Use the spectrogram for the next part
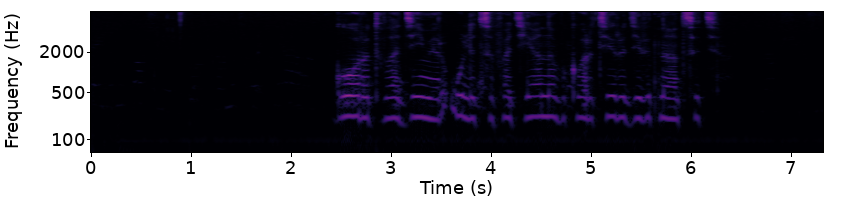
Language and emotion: Russian, neutral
